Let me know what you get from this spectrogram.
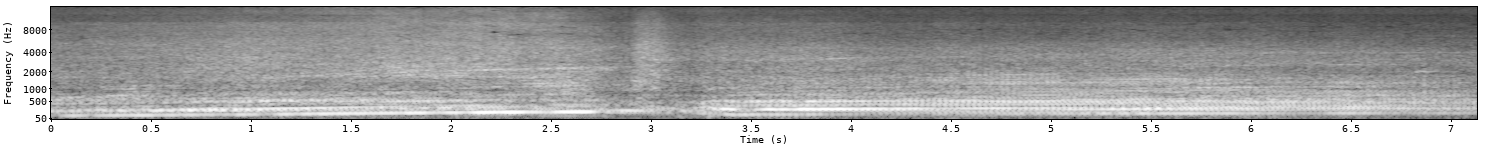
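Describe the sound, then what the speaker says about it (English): A vintage Riley Special racing car at a Vintage Sports-Car Club hillclimb at Prescott, its engine droning steadily, dipping briefly as it lifts off for a corner, then rising again under acceleration, heard at moderate distance. "Here's Barbara chucking the Riley Special round Orchard into Pardon"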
